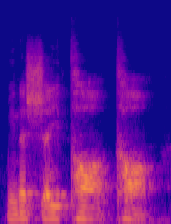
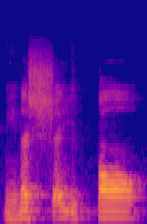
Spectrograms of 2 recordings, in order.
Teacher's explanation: huruf to ini sifatnya adalah huruf itbaq. Ya, huruf isti'ala. Ya, tebal. Ya, ketika dilafalkan itu seperti mengangkat.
